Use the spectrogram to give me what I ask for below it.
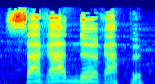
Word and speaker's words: Saranerape: Mais je vais le prononcer, je vais te l'épeler plutôt parce que c'est s'écrit pas comme ça se prononce. C'est écrit en phonétique là. S-A-R-A-N-E-R-A-P-E. Saran Rap.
